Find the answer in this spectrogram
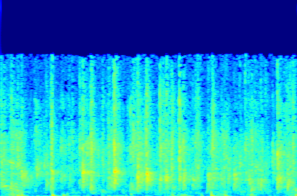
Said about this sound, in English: Please give a big round of applause for Clive Bloom.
